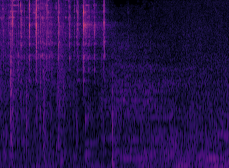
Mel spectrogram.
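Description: Faint scattered clicks and ticks over quiet room tone for about the first second, then only the faint room tone.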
